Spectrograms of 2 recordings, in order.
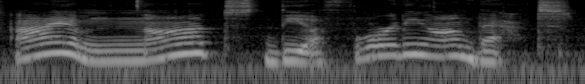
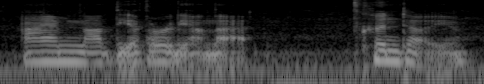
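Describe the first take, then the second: First: "I am not the authority on that" slowly, starting high; emphatic disclaimer. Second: Fast, soft throwaway disclaimer. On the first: Answering a viewer's question, "I am not the authority on that" drawn out emphatically. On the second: Answering a viewer's question, quick soft throwaway. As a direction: rattle it off softly, letting it drop. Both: Real, not acted.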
